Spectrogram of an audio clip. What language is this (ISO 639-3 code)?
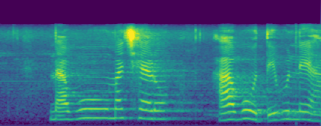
ven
